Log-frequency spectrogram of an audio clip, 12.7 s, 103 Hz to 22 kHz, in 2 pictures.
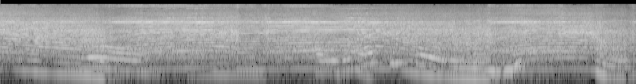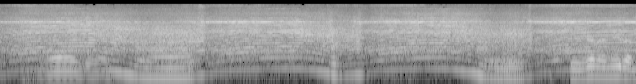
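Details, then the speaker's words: Oscillating cast saw demonstrated before removing a boy's arm cast after 2 months: loud, high-pitched motor whine rising and falling in pitch. "Basically, this is what I'm using to remove your cast. Okay. It's very loud."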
